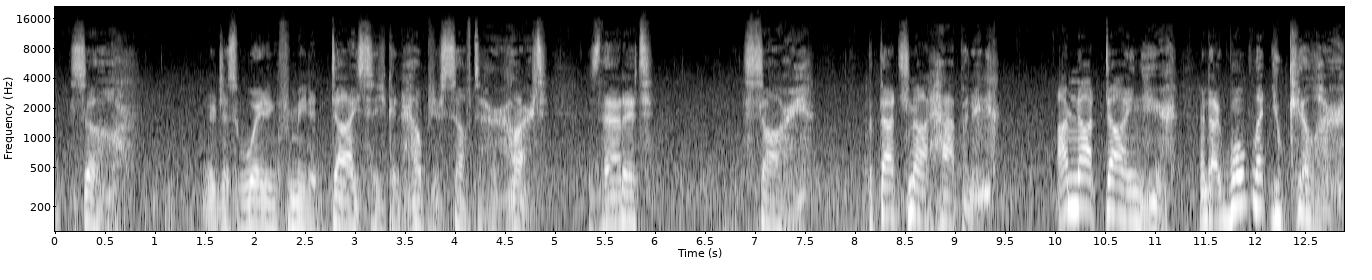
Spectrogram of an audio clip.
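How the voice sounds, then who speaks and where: A man puts on a character voice at a medium pitch, moving at a moderate pace with long, frequent pauses. Loud background noise runs behind him. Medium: video game. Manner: brash, irreverent.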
